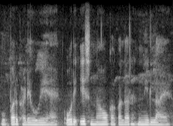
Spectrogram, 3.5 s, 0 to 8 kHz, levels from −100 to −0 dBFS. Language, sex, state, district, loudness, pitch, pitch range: Hindi, male, Uttar Pradesh, Shamli, -18 LUFS, 135 Hz, 125-140 Hz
